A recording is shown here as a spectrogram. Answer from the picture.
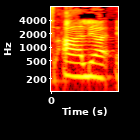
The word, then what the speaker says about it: Alya: So it's Alya, A-L-Y-A, and then my surname, E-L-O-U-I-S-S-I.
